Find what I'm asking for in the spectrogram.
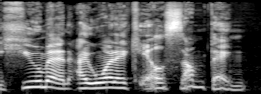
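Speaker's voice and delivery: mild acted-out yell in a wild character voice. Describing an anime character who only screams: imitating Power screaming. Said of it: "screaming and going".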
